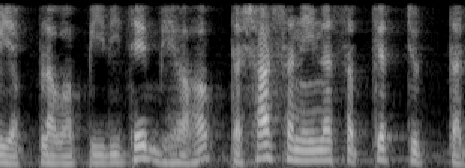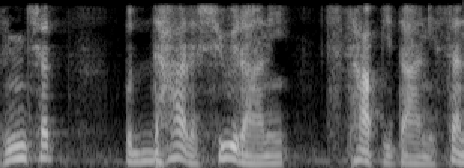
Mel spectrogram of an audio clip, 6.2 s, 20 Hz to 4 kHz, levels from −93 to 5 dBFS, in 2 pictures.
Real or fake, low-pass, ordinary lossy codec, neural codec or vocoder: fake; 3.6 kHz; none; codec, 16 kHz in and 24 kHz out, 1 kbps, XY-Tokenizer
